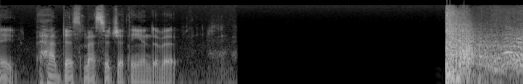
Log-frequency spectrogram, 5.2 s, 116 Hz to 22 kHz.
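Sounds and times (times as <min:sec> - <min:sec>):
speech: 0:00.0 - 0:02.2
gunshot: 0:04.4 - 0:05.1.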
